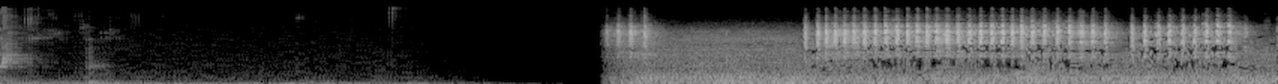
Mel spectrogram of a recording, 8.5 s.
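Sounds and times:
bird giving buzzy trills of high pulsed notes: 4.0 - 4.6, 5.3 - 8.5.

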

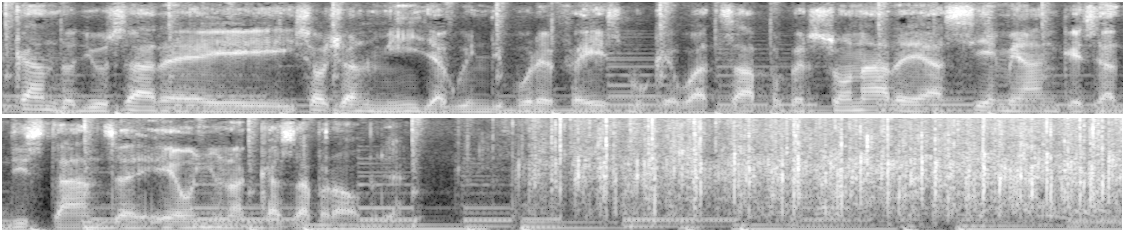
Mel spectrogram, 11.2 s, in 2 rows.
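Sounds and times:
speech: 0.1 - 8.4
applause: 8.0 - 11.1.

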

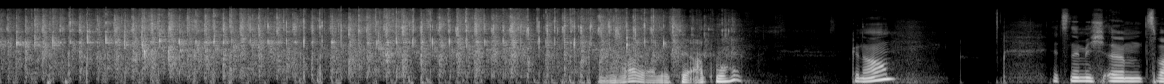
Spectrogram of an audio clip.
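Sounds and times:
ice cubes rattling in a cocktail shaker while shaking an Espresso Martini: 0.0 - 7.6
speech: 6.2 - 7.5, 8.5 - 9.1, 10.5 - 11.6.

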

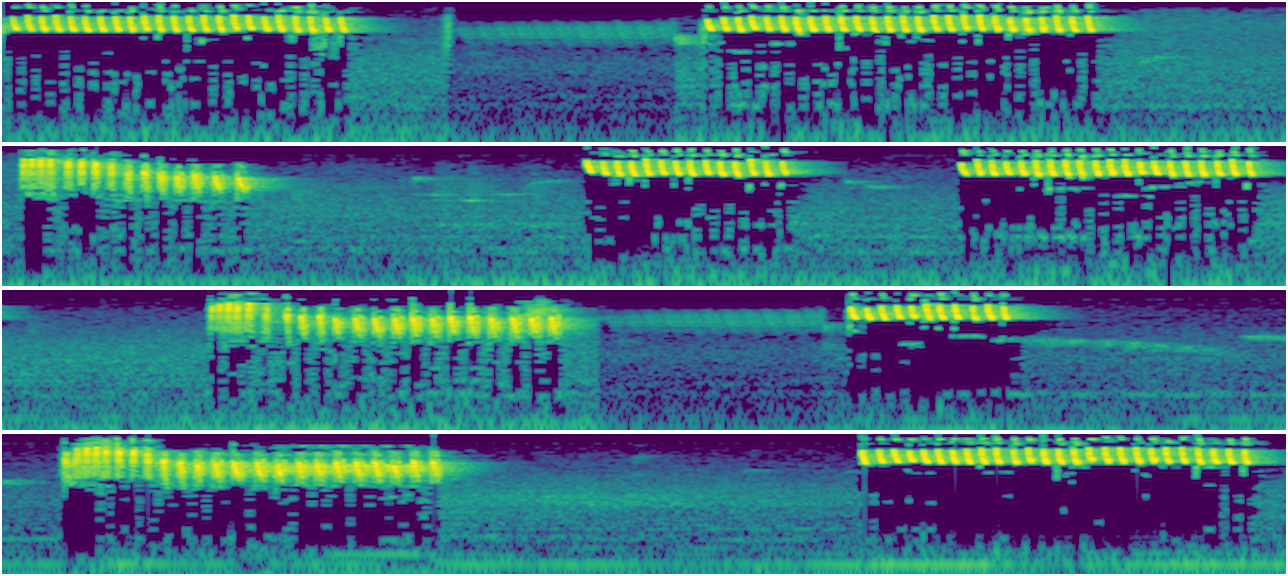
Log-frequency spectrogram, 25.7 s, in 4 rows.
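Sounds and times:
bird trilling: 0.0 - 5.9, 6.5 - 13.0, 13.9 - 21.7, 23.5 - 25.6.

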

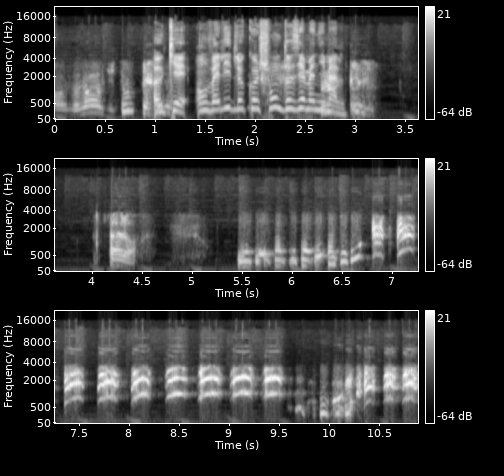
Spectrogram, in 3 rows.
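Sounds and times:
speech: 0.1 - 3.2, 4.2 - 4.6, 5.4 - 7.0
man imitating a monkey while making its gestures: 5.4 - 10.8.

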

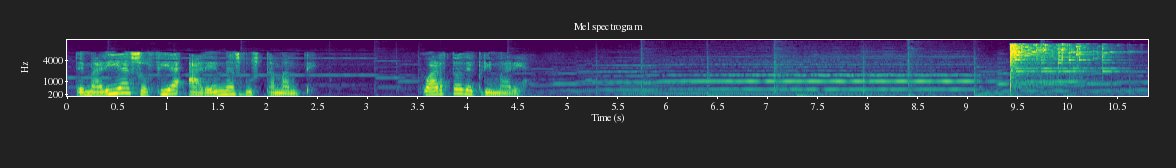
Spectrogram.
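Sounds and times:
speech: 0.1 - 2.5, 3.6 - 4.6
glass breaking in a kitchen: 9.4 - 10.8.

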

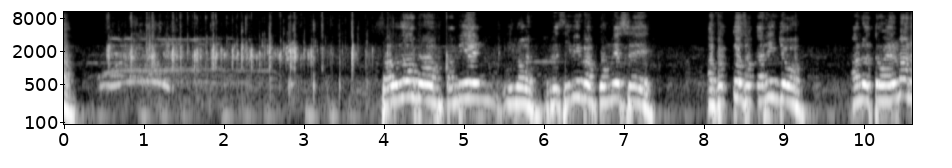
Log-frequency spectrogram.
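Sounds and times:
crowd applauding: 0.4 - 5.6
speech: 4.1 - 10.5.

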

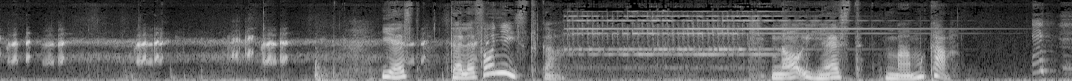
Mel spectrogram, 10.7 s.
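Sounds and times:
frog croaking in quick raspy bursts: 0.0 - 4.5
speech: 3.8 - 5.8, 7.7 - 9.6.

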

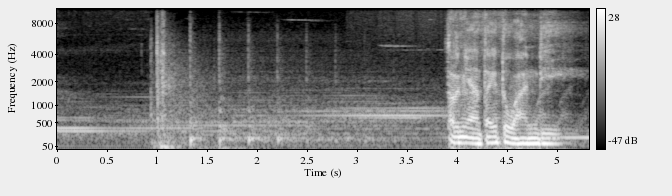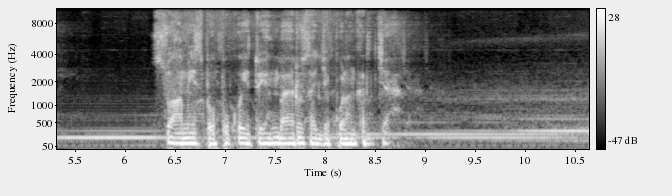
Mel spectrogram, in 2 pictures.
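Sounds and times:
steady low hum: 0.0 - 6.6
front door opening with a sharp clunk: 0.3 - 4.0
clicks and knocks: 0.8 - 3.6
speech: 3.9 - 5.1, 6.3 - 8.9.

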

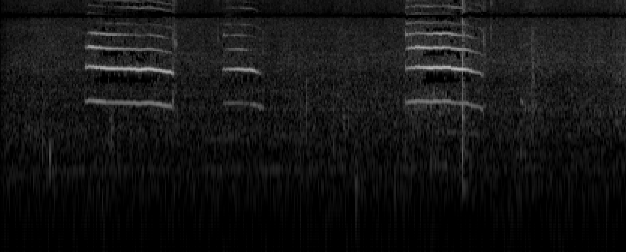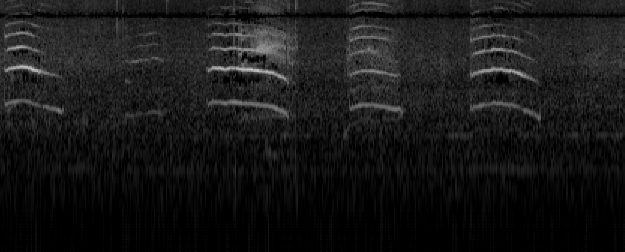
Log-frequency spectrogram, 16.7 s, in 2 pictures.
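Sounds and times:
faint background hum: 0.0 - 16.6
domestic cat meowing: 1.2 - 2.4, 3.0 - 3.6, 5.4 - 6.5, 8.4 - 9.3, 10.0 - 13.8, 14.6 - 15.6.

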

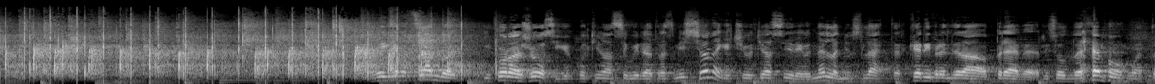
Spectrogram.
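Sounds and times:
small group clapping at a dinner gathering: 0.0 - 5.2
speech: 4.3 - 11.5.

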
